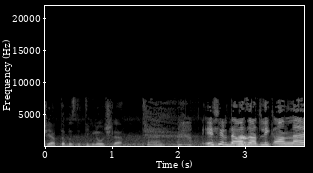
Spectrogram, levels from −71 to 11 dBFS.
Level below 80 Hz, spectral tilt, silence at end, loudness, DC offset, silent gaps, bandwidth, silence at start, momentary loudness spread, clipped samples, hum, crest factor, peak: -56 dBFS; -3 dB/octave; 0 s; -18 LUFS; under 0.1%; none; 8 kHz; 0 s; 21 LU; under 0.1%; none; 20 dB; 0 dBFS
